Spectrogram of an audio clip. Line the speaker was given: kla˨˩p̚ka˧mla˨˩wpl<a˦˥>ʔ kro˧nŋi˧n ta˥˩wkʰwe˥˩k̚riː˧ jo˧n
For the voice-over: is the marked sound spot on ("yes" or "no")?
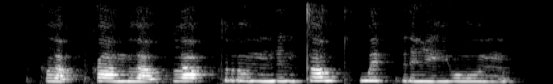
yes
